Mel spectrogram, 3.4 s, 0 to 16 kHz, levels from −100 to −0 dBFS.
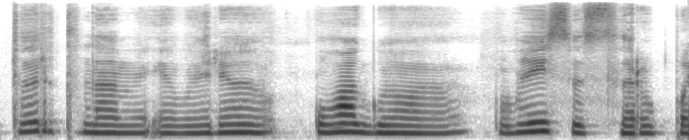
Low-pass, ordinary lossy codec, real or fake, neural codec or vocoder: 14.4 kHz; AAC, 96 kbps; fake; codec, 32 kHz, 1.9 kbps, SNAC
